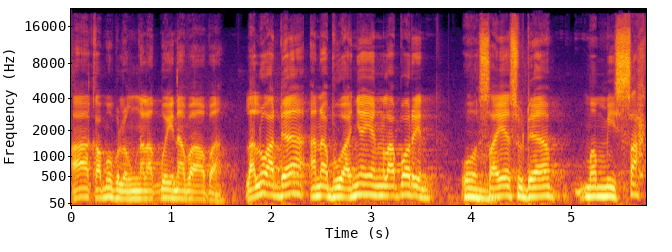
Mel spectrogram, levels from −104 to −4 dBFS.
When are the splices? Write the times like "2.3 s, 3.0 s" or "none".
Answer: 1.6 s, 3.7 s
